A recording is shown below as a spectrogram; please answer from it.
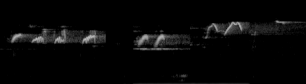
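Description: A minivet sings sweet, high, arching whistles in quick bursts of two to four notes, each phrase pitched slightly differently, with no other sounds.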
